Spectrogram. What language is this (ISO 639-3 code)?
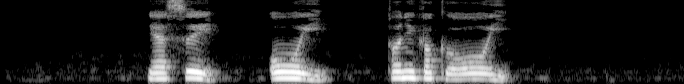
jpn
